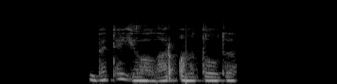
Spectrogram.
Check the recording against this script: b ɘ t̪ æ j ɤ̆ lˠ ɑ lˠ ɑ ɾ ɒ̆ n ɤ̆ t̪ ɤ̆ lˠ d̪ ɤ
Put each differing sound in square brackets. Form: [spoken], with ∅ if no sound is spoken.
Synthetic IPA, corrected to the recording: b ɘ t̪ æ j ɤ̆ lˠ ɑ lˠ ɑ ɾ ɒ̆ n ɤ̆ t̪ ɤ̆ lˠ d̪ ɤ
